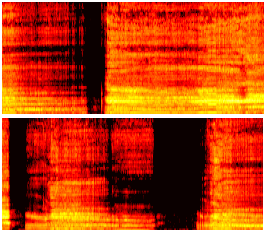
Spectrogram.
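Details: Wild boar voice used to lure animals while hunting from a hide, calling companions or rivals. Sustained, rough, tonal cries lasting about three seconds, then shorter ones after brief pauses.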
